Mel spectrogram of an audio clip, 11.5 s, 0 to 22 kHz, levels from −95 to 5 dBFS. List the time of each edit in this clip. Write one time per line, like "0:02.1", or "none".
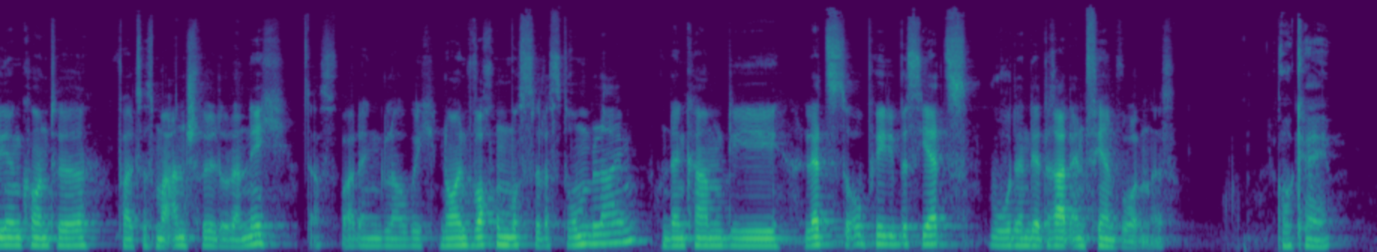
0:02.5
0:05.4
0:08.2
